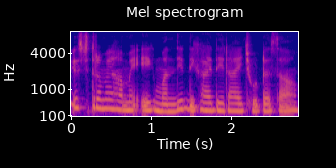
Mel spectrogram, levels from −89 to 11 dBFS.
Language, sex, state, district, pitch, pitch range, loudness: Hindi, female, Bihar, Begusarai, 230 Hz, 210-265 Hz, -29 LUFS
